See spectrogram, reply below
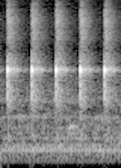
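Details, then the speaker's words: Laser tattoo removal session, the laser burning the skin so pigment breaks up gradually, more treatments expected: sharp, evenly spaced snapping clicks about five per second over a faint machine hum; laser tattoo removal pulses. "I mean you're you're basically just burning the skin and well it isn't it isn't it'll the all the pigment will eventually sort of break up under your skin just little by little"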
